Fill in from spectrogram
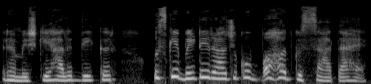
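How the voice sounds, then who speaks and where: A woman's voice: mid-range voice, lively intonation, normal speed, a little mellow, slightly rough, no echo, clean studio sound. A woman narrating a scripted moral story for a cartoon.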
